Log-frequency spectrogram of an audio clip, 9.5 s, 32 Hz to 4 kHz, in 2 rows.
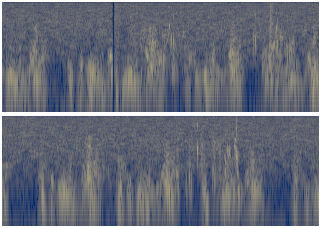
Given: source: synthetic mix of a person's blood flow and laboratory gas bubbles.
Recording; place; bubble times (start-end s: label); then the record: Doppler ultrasound of blood flow; precordium
2.06-2.76 s: bubbles
3.74-3.84 s: bubbles
3.88-4.43 s: bubbles
7.35-7.43 s: bubbles
7.48-7.64 s: bubbles
7.67-7.82 s: bubbles
7.90-8.36 s: bubbles
From the record:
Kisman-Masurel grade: 232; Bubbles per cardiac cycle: several, 3 to 8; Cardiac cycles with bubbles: 50 to 99%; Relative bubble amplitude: moderate (0.250 to 0.450); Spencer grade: 3 (all of the cardiac periods contain showers or single bubble signals, but not dominating or overriding the cardiac motion signals); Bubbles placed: only in the low amplitude regions of the cardiac cycle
